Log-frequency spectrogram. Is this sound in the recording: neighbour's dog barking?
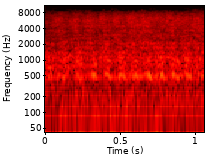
no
